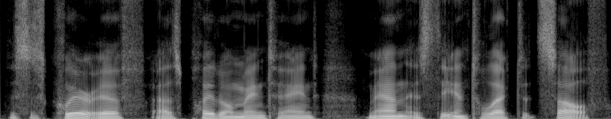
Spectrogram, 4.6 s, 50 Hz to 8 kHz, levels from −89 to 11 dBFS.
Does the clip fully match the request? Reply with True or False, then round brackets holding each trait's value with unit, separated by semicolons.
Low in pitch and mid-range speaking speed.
True (115 Hz; 155 wpm)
